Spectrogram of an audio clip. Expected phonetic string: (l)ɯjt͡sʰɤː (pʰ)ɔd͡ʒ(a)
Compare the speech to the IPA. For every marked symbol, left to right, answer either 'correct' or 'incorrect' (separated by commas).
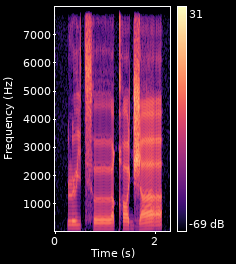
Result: incorrect, incorrect, correct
